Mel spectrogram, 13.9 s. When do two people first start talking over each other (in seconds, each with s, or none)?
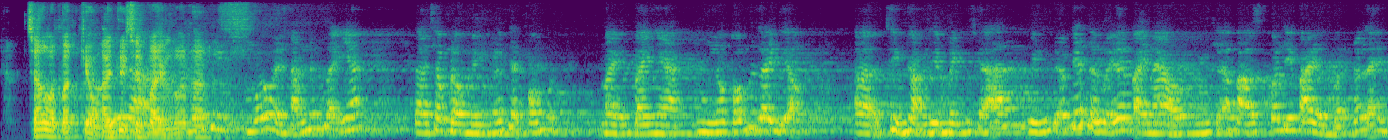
0.8 s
